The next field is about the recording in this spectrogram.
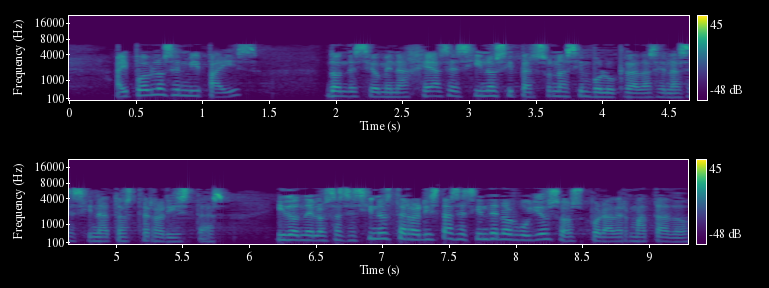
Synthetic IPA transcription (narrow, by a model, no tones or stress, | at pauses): ajpwe̞β̞lo̞se̞nmipais | ðo̞nd̪e̞se̞o̞mẽ̞naxease̞sino̞sipe̞ɾso̞nasimbo̞lukɾað̞ase̞nase̞sinat̪o̞st̪e̞ro̞ɾist̪a̰s | iðo̞nd̪e̞lo̞sase̞sino̞st̪e̞ro̞ɾist̪asːesje̞nt̪̬e̞no̞ɾɣ̞uʝo̞so̞spo̞ɾaβ̞e̞ɾmat̪að̞o̞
